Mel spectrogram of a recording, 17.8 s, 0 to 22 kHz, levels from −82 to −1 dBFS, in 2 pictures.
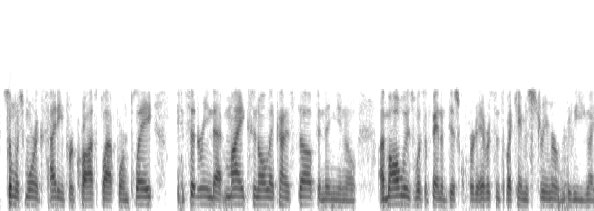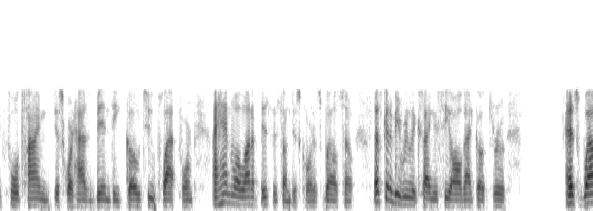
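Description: The whole clip carries the iLBC codec, and you can hear it plainly. The speech is squeezed into a band from about 250 Hz to 3.7 kHz, and it has that slightly rough, synthetic edge iLBC gives voice. Each chunk of excitation is coded on its own with no help from earlier frames, and the grain here fits the 30 ms frame mode at around 13 kbps.

Then there are five spots of lost iLBC frames. At 0.71 s, right after "so much more" and before "for cross platform play", about 30 ms drops out. Further dropouts come at 2.66 s (60 ms), at 6.96 s (90 ms, after "was a fan of" and before "ever since I became"), at 8.45 s (60 ms), and at 14.42 s (60 ms, just before "that's going to be"). Each time the decoder fills the hole by repeating the last pitch cycle with some noise mixed in, so you get a brief held, buzzy vowel. The 90 ms one is the longest. Because the frames stand alone, the voice snaps back almost immediately afterwards.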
